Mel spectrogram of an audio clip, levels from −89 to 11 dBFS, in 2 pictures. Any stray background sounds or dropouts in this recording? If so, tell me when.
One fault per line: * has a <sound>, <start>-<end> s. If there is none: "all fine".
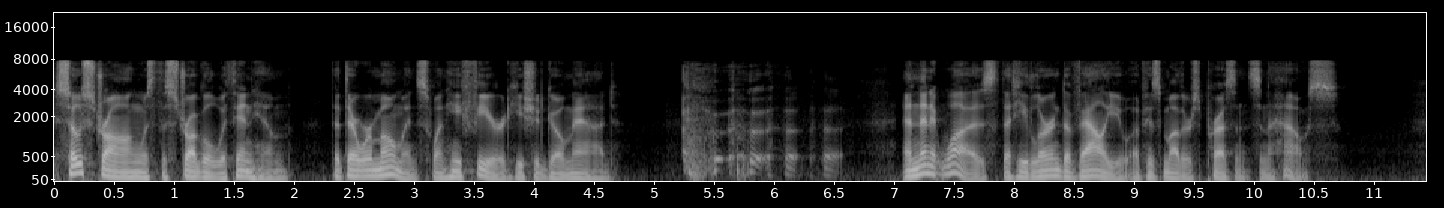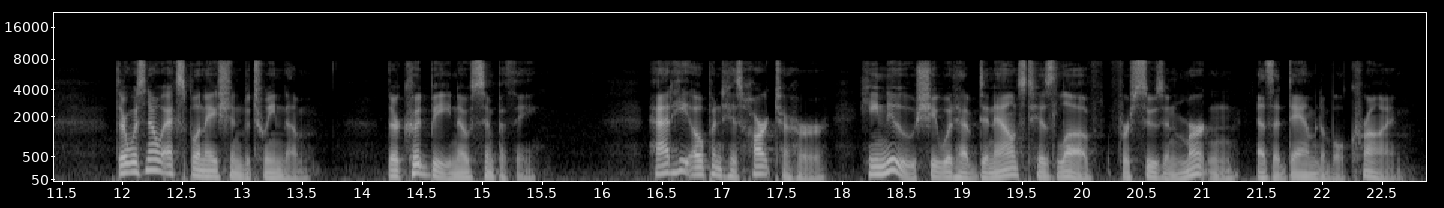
* has a cough, 5.2-6.6 s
